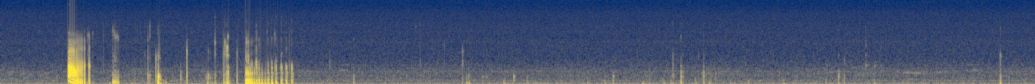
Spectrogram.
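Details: Stomach growling after drinking coffee: loud gurgling, rumbling bursts in the first seconds, then quiet with faint gurgles, normal borborygmi.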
